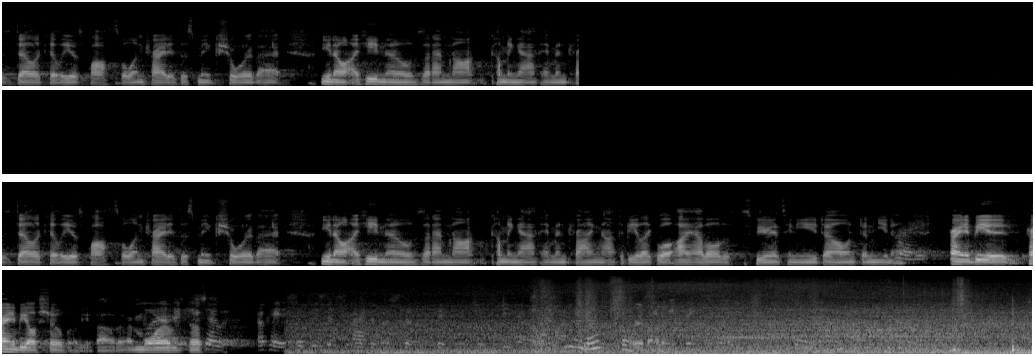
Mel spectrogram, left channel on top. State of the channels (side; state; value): left; drops out; at 5.8 s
